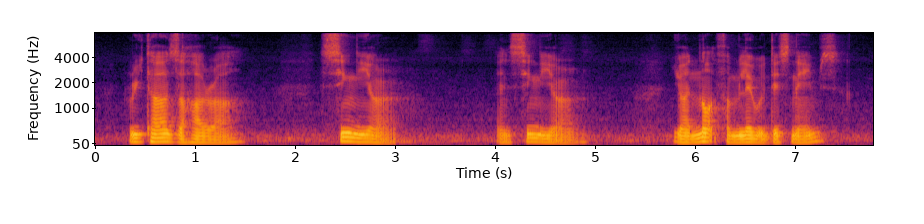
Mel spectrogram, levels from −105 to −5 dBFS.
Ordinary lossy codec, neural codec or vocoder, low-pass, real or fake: none; none; none; real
